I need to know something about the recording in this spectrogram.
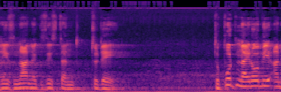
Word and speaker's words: Nairobi: let us recall that the city is an anglicized pronunciation of encare Nairobi which is the kimasai means which in kimasai means the river of Cool Waters for the Maasai a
